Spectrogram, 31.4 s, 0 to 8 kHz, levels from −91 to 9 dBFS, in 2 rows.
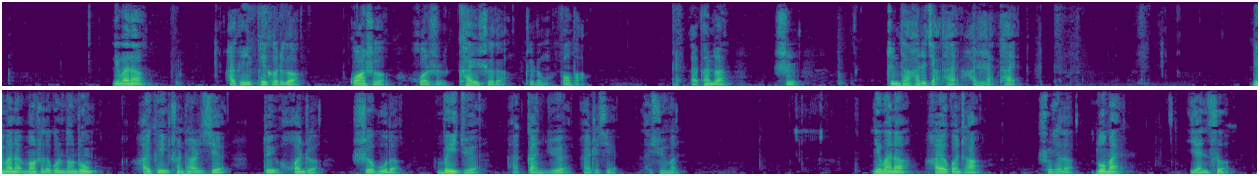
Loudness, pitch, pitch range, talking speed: -24 LUFS, 125 Hz, 115-140 Hz, 160 characters per minute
